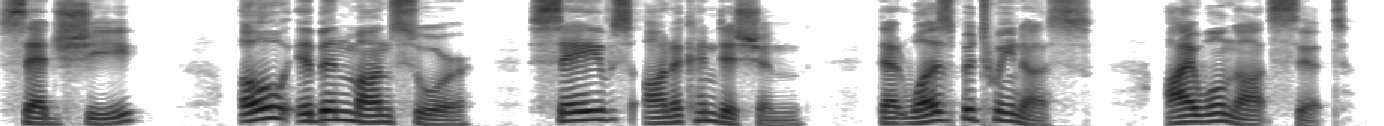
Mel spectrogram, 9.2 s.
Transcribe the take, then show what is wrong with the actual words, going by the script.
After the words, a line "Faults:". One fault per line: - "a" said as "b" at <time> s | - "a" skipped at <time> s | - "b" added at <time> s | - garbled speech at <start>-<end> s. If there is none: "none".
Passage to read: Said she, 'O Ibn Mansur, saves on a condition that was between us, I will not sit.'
Said she, 'O Ibn Mansur, saves on a condition that was between us, I will not sit.'
Faults:
none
